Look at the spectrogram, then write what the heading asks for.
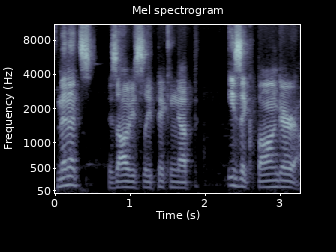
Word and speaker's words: Isaac Bonga: is obviously picking up isik bonger isaac bonga supposedly the pronunciation is easy bonga he was a small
